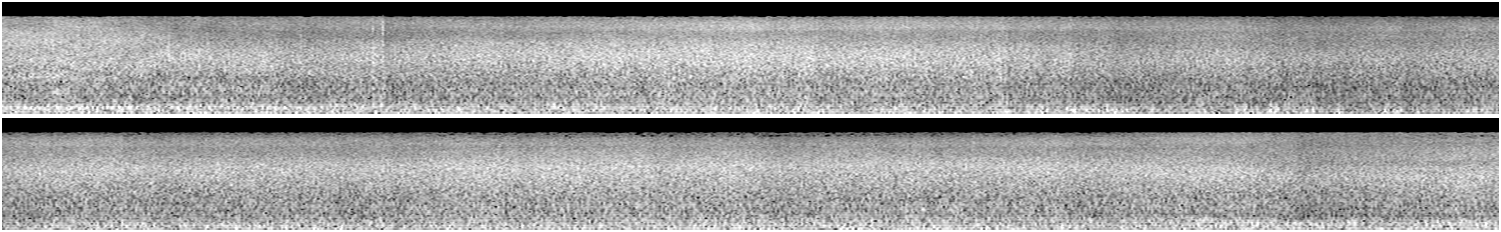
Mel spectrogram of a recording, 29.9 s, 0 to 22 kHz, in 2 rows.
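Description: Steady roar of Kaieteur Falls, a 741-foot single-drop waterfall, heard from the rock ledge at its brink, easing off a little about halfway through.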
